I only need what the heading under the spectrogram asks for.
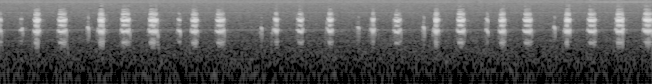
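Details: Strong, rapid string of clipped notes from a female red-legged partridge in La Mancha, Spain, given in bursts with short pauses and quieter grace notes.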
